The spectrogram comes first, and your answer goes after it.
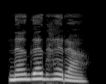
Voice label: "ನಗಧರ", Kannada; nagadhara

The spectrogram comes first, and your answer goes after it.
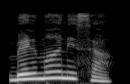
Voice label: "ಬೆಳ್ಮುನಿಸು", Kannada

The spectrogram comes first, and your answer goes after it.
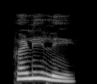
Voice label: "ಗಳಲೆ", Kannada

